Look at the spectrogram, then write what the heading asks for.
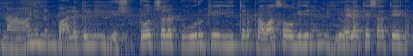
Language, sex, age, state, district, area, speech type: Kannada, female, 30-45, Karnataka, Chikkamagaluru, rural, spontaneous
